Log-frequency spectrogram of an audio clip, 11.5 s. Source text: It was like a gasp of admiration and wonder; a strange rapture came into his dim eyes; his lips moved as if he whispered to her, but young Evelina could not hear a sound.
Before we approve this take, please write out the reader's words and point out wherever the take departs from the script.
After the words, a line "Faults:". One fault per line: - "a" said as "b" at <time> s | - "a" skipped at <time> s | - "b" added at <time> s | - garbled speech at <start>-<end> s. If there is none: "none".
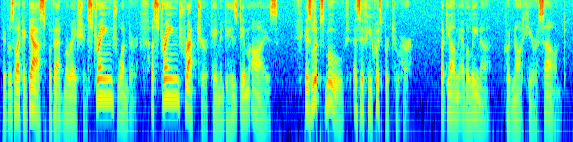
It was like a gasp of admiration strange wonder; a strange rapture came into his dim eyes; his lips moved as if he whispered to her, but young Evelina could not hear a sound.
Faults:
- "and" said as "strange" at 1.7 s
